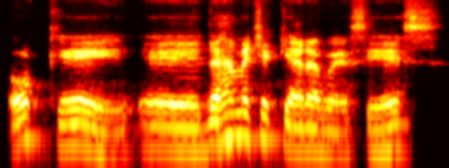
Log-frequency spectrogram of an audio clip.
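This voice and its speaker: A man's voice: medium pitch, lively intonation, slow pace, a little hiss or hum. A man, teaching an online course as a screen-share tutorial, explaining step by step with fillers and frequent "verdad?" checks.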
